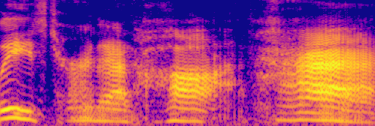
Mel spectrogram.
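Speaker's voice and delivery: put-on low, rough, snarling old woman voice. Retelling an old lady in the theater asking to turn the phone off: imitating Grandma Janice snarling.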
